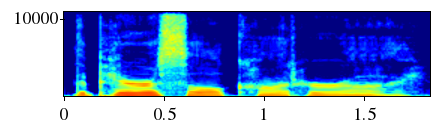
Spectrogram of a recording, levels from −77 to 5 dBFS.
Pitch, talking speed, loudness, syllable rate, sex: 185 Hz, 165 wpm, -15 LUFS, 4.3 syllables/s, female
